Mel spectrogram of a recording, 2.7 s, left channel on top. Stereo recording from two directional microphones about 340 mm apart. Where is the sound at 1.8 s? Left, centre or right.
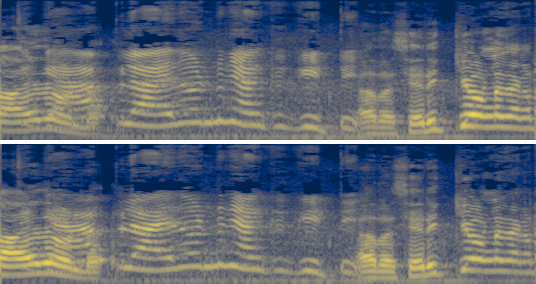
Centre.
